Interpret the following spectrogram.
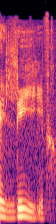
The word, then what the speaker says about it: leave: 근데 그런 live하고 또 떠나다 할 때 leave. When do you leave? 그러면은 모음이 약간 더 길어지면서 이 발음이 좀 더 길게 명확하게 나죠. 이 leave의 스펠링은 L-E-A-V-E거든요.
